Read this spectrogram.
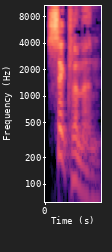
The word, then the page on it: cyclamen: anglais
